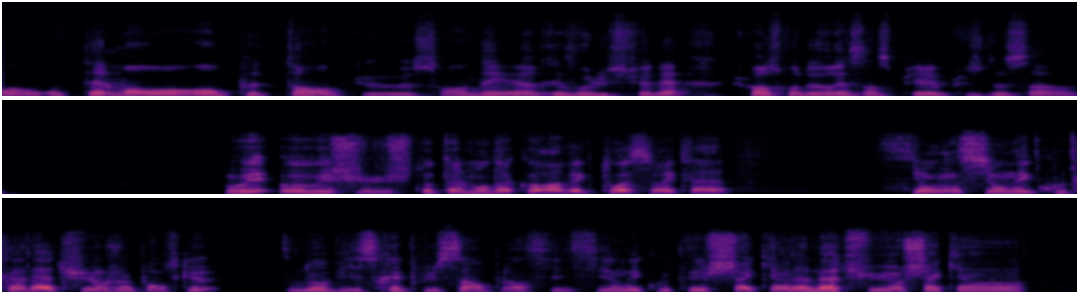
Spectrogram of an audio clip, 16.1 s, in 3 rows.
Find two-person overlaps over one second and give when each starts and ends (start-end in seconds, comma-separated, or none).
none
